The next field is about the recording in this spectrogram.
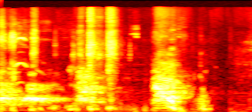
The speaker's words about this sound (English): Well, even your dogs are excited. Yes, my dog is thrilled.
